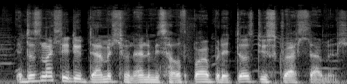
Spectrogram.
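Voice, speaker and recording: Over background music, a man at medium pitch talks at a very fast pace with ordinary pitch variation. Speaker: gaming YouTuber. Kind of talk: video game review commentary. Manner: casual.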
